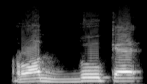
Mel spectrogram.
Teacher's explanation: র উপরে জবর মোটা করে পড়বেন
